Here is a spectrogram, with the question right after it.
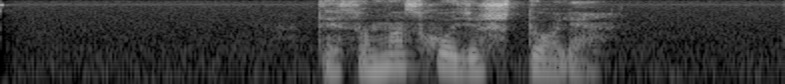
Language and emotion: Russian, angry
